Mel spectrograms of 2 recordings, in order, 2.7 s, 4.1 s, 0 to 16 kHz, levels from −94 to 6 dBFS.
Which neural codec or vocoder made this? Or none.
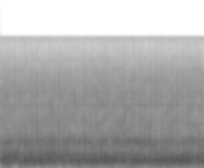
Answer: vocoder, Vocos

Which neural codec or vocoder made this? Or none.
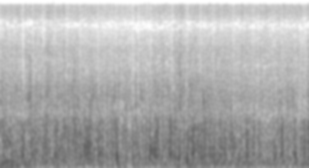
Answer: vocoder, Vocos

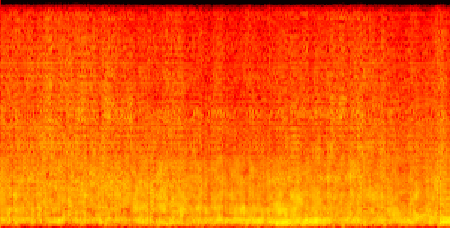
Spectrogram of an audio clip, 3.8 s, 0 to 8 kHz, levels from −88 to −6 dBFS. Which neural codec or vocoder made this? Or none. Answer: vocoder, Vocos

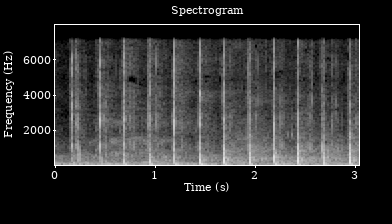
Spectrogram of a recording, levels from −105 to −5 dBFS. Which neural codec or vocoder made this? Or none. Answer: none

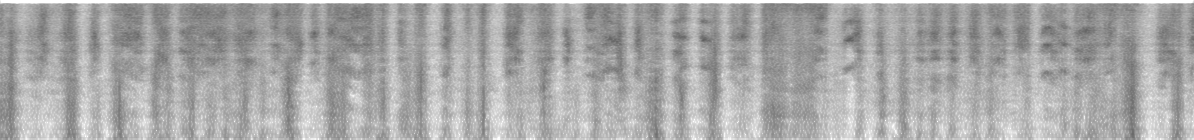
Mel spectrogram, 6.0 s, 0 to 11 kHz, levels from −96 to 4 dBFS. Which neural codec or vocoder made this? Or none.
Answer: vocoder, Vocos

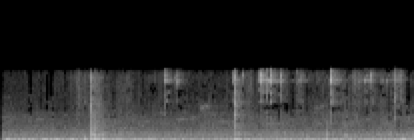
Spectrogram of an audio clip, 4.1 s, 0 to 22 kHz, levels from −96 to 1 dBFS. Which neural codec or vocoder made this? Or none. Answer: none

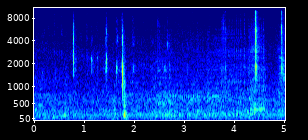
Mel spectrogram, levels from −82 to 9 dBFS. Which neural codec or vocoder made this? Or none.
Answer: none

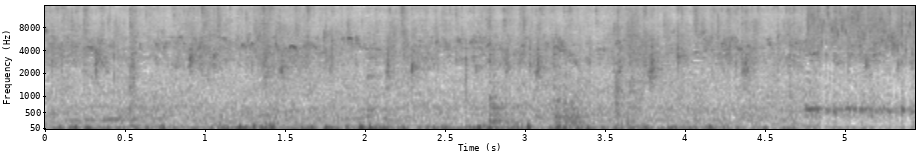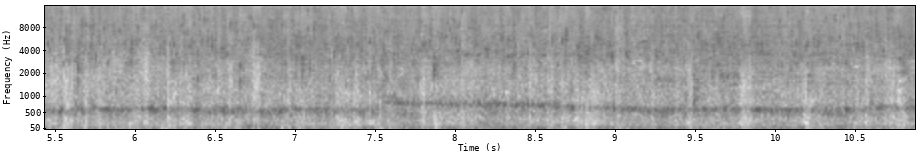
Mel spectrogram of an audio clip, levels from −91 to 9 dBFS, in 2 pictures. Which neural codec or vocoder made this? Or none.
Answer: none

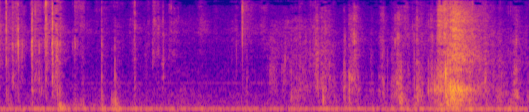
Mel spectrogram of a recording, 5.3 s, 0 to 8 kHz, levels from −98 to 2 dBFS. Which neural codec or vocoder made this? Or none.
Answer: none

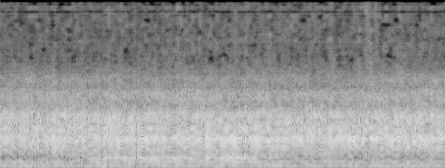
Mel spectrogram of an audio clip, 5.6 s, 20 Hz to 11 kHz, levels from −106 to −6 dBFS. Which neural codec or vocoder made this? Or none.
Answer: vocoder, Vocos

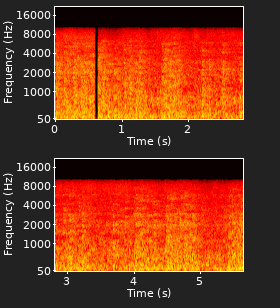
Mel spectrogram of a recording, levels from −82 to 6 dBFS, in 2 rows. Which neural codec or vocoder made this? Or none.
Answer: none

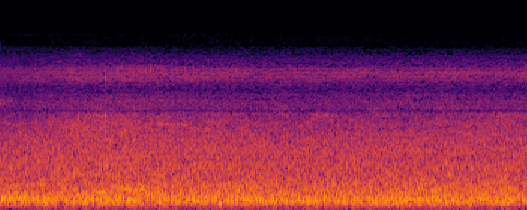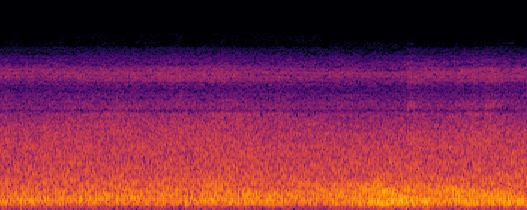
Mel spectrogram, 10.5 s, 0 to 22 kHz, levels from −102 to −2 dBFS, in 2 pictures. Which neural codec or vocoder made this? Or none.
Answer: none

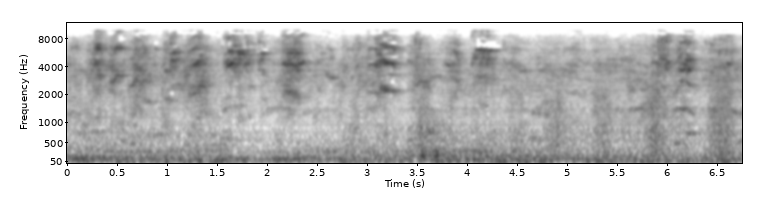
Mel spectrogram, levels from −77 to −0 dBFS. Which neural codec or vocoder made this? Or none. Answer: vocoder, Vocos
